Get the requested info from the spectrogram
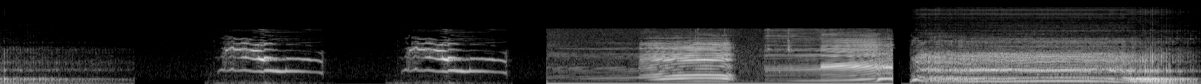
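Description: Cattle mooing: two drawn-out low moos, then a third longer one starting about three-quarters of the way in. Before them come two short, higher calls, each falling in pitch at the end.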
